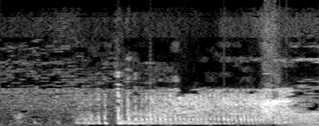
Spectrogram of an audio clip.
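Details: Loud, harsh rattling snore on a long breath from a woman, played over a phone line to a radio show, muffled and distorted; heavy snoring.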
